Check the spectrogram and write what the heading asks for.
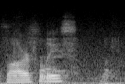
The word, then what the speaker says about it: Larfleeze: I can never pronounce his name right. Larfleeze.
